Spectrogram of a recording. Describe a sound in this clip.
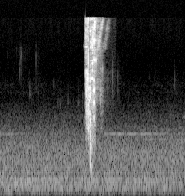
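A short electronic message chime sounds.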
